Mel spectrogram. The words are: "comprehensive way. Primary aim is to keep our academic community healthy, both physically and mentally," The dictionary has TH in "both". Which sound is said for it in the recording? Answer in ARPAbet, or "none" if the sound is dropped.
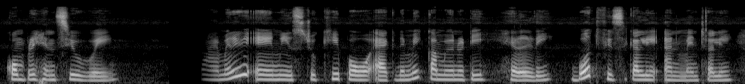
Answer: T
